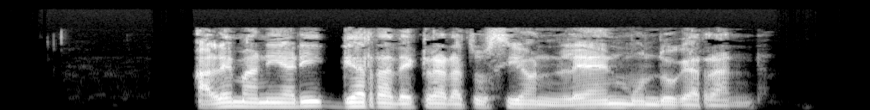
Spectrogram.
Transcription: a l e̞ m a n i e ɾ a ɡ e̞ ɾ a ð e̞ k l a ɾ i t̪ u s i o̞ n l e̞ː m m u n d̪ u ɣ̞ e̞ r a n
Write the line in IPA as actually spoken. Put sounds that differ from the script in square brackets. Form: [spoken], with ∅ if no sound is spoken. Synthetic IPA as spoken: a l e̞ m a n i [a] ɾ [i] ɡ e̞ [r] a ð e̞ k l a ɾ [a] t̪ u s i o̞ n l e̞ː m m u n d̪ u ɣ̞ e̞ r a n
